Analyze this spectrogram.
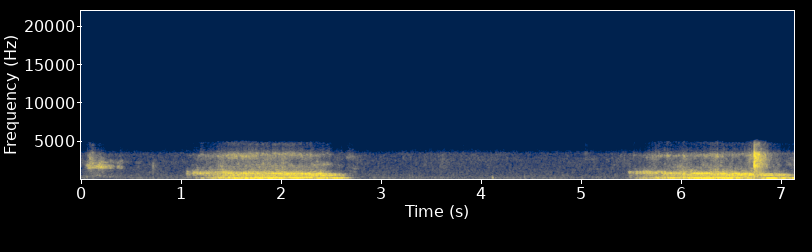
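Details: Man filmed by his girlfriend while asleep after a hard day: two long, deep, rattling snores on inhalation with a quiet pause between, in a small room; deep snoring.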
